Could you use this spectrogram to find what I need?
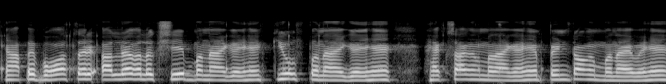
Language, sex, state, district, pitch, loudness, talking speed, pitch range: Hindi, male, Jharkhand, Garhwa, 215 Hz, -13 LUFS, 200 wpm, 200-235 Hz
